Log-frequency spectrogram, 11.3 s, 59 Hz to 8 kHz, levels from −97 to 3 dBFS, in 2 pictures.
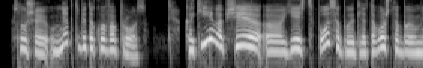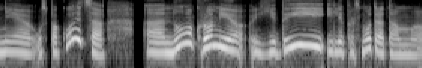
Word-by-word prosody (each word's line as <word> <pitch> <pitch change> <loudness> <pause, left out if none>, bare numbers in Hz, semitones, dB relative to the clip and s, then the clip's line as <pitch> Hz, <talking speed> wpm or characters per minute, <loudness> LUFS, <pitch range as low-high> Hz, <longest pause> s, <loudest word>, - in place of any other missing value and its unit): Слушай, 205 -8 -2
у - - -8
меня 245 - 0
к - - -21
тебе 270 0 -3
такой 245 -1 0
вопрос. 170 -11 -3 0.5
Какие 320 - +4
вообще, 290 - +4
э, 205 0 -1
есть 230 +3 0
способы 260 - -1
для 190 +1 -5
того, 210 +8 +2
чтобы 195 -7 -3
мне 190 -1 -4
успокоиться, 195 - -1 0.6
э, 190 -1 -2
ну, 280 - +2
кроме 260 -5 +3
еды 245 - +1
или 205 -6 -4
просмотра 200 +2 -3
там, 160 -2 -7
215 Hz, 130 wpm, -23 LUFS, 190-270 Hz, 0.6 s, Какие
